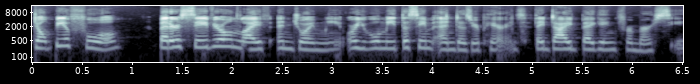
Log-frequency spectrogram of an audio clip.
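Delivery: normal talking voice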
